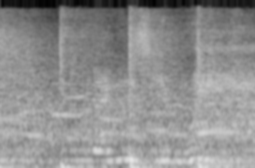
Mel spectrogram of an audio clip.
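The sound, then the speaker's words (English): A dense, steady roar of a WWF wrestling arena crowd in Montreal, during the Montreal Screwjob match, cheering and yelling, with sharp bursts of noise surging through it about every half second. “This crowd is living.”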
